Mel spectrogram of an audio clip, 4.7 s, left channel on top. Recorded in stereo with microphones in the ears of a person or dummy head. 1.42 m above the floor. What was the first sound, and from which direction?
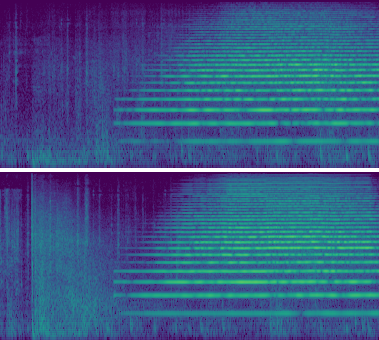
A trumpet, 65° right (ahead or behind).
